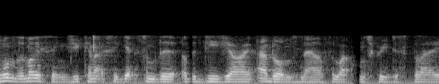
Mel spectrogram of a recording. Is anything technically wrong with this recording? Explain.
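Yes. There are two packet-loss faults, heard over a call path with nothing above 4 kHz, which points to narrowband G.711 mu-law.

From 1.88 to 1.94 s there is a short concealed packet loss. About 40 ms of audio never arrived in time. The receiver covered the hole by extending the last sound it had for 37 ms, then blended back into the real signal. It comes across as a brief smear or wobble. A very short sound inside the gap can disappear.

From 3.52 to 3.62 s there is a burst of packet loss. About 80 ms went missing in a row. The receiver stretched the preceding sound across 78 ms and turned it down as the gap went on. So you hear a held, fading continuation instead of what should be there. The audio then picks up further along, and the part in between is simply gone.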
